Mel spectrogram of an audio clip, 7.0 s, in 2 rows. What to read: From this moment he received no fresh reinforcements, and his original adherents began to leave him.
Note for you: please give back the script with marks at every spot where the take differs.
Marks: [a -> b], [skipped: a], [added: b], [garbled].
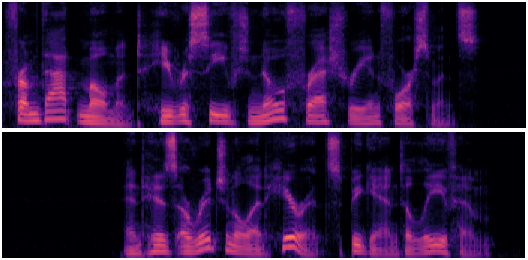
From [this -> that] moment he received no fresh reinforcements, and his original adherents began to leave him.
